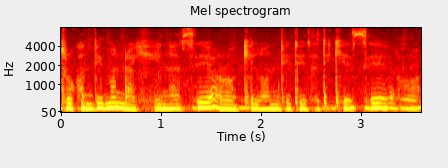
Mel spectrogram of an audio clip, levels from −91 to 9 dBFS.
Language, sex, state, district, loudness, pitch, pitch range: Nagamese, female, Nagaland, Kohima, -14 LUFS, 160 Hz, 155-175 Hz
